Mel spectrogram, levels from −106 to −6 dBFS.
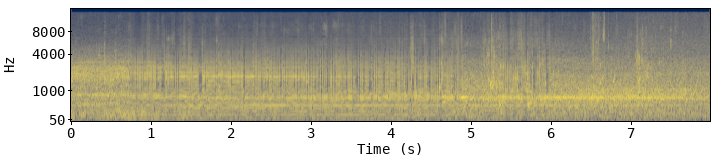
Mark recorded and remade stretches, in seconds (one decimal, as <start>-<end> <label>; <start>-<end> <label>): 0.0-0.7 recorded; 0.7-4.9 remade; 4.9-5.4 recorded; 5.4-6.0 remade; 6.0-8.0 recorded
